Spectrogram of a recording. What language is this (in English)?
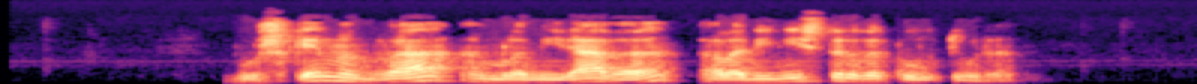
Catalan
